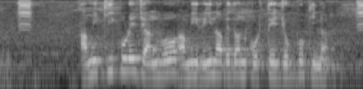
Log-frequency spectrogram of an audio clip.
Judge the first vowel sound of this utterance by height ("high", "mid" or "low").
low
